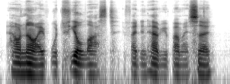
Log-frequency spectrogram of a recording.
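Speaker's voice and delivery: plain reading voice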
